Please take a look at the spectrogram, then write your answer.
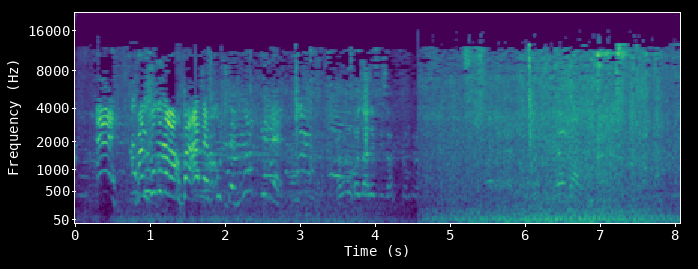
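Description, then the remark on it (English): A group of children sing together in high, wavering voices for about four seconds as they walk home from school at midday on a Monday, then the singing gives way to a louder, steady rumble of street traffic. “Children are singing as they are walking home from school.”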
